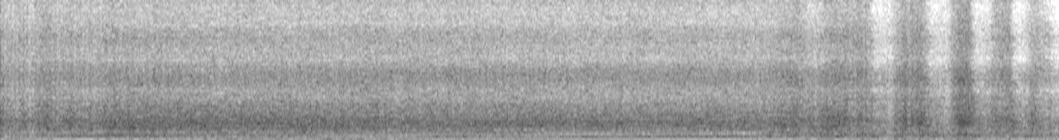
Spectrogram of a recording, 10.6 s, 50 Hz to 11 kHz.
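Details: Gold Del Rey, carbureted engine started again on December 1, 2021 before the front is stripped for painting: a low, steady rumble with an even pulse around three per second and no knocks or misses, a normal idle.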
